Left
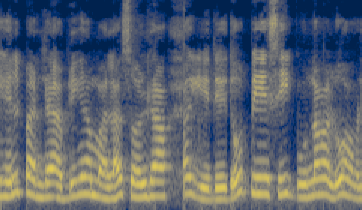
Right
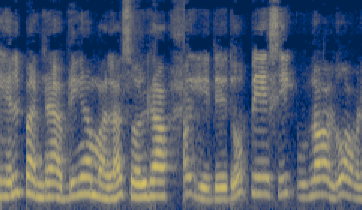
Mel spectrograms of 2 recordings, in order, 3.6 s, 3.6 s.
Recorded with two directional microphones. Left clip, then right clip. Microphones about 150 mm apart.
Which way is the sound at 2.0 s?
45° left (ahead or behind).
